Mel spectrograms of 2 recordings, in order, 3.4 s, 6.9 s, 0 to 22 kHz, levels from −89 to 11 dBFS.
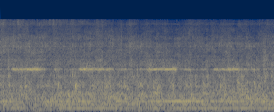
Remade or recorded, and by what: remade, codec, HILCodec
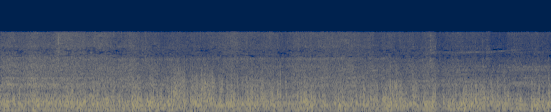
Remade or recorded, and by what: recorded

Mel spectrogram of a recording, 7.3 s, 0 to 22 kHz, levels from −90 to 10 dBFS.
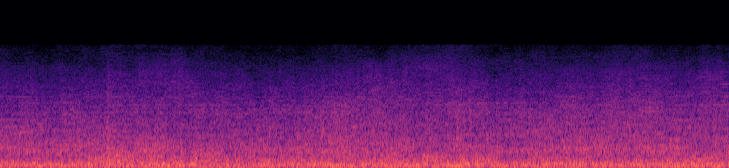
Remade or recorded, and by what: remade, codec, SNAC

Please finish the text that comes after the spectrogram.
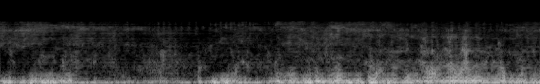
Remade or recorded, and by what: remade, vocoder, HiFi-GAN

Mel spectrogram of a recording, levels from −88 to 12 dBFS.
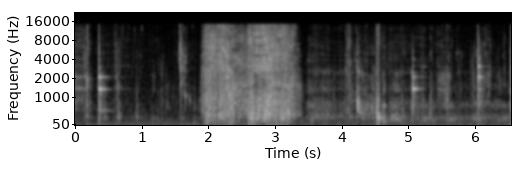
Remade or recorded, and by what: recorded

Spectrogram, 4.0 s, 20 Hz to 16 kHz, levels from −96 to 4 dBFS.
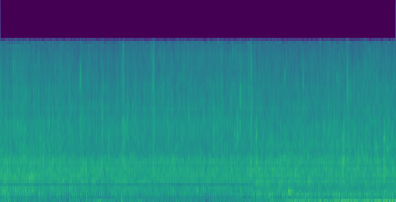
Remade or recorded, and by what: remade, vocoder, Vocos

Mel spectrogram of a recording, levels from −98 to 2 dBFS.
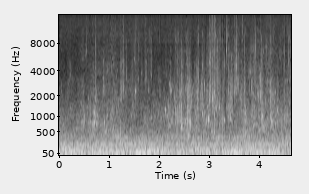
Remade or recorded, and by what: recorded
